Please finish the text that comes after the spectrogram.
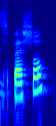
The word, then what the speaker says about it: special: c i a l just remember that the c i a l actually says shall all right write the word special two times s p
